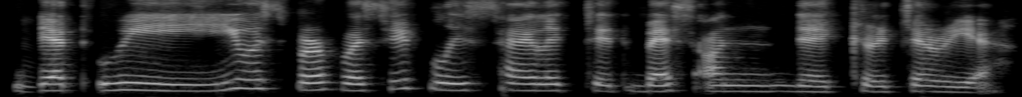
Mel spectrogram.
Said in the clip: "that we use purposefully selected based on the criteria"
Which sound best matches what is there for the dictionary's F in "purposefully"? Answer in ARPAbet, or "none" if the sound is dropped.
none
